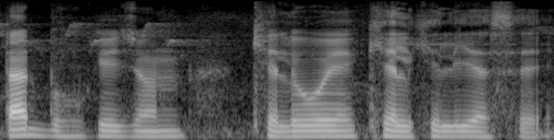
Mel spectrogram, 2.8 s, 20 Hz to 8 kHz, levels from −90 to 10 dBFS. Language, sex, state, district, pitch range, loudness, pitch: Assamese, male, Assam, Hailakandi, 110-115 Hz, -23 LUFS, 110 Hz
